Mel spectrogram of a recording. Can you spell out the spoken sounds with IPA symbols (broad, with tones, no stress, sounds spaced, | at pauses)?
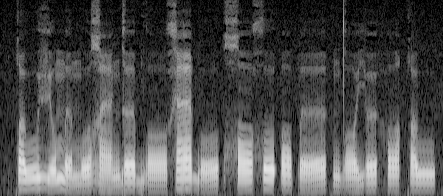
q uː˧˥ vʲ o˧˥ m ə˩ m o˩˧ ʁ æ˩ ŋ ɡ əː˧ b w ɔː˩ x æ˥ b o˩˧ | χ ɔ˧ x o˥ ʔ ɔ˧ p əː˩˧ | n d ɔ˩ j ɵ˧ h ɔ˧ q u˧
